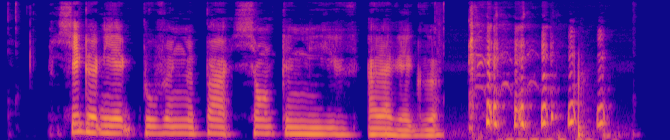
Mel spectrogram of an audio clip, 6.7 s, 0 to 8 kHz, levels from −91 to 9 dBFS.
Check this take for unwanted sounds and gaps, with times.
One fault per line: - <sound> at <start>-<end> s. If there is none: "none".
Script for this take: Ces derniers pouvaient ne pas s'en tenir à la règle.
- laugh at 4.7-6.2 s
